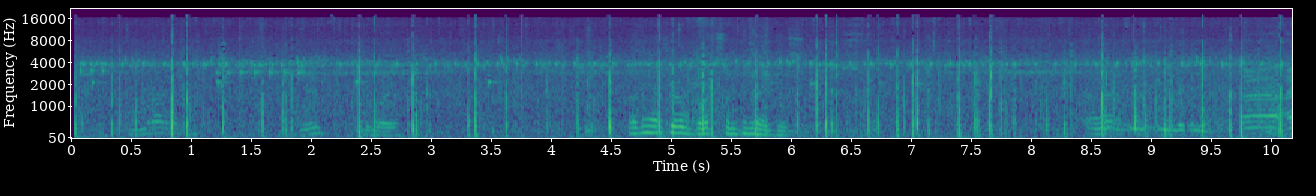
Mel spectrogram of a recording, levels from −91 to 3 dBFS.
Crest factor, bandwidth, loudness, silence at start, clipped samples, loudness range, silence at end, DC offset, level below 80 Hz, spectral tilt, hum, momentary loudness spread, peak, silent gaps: 30 dB; 19 kHz; -31 LUFS; 0.05 s; under 0.1%; 2 LU; 0 s; under 0.1%; -56 dBFS; -3.5 dB/octave; none; 6 LU; 0 dBFS; none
